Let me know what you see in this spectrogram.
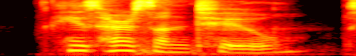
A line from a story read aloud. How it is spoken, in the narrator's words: Sydney sighs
